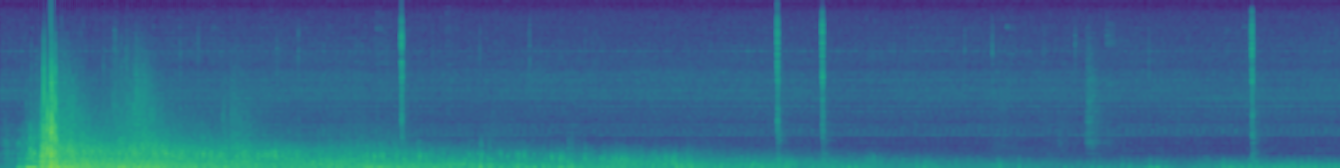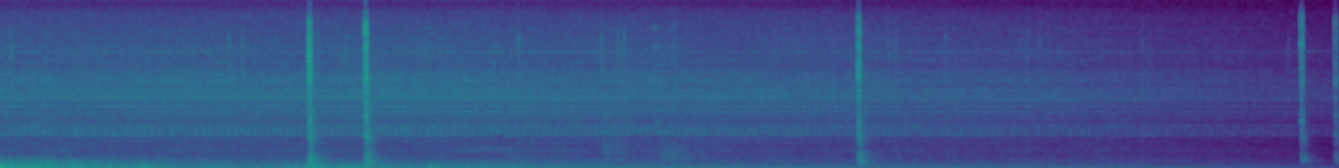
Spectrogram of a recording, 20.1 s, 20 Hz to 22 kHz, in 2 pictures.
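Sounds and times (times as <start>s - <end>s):
heavy thunder: 0.0s - 15.8s.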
